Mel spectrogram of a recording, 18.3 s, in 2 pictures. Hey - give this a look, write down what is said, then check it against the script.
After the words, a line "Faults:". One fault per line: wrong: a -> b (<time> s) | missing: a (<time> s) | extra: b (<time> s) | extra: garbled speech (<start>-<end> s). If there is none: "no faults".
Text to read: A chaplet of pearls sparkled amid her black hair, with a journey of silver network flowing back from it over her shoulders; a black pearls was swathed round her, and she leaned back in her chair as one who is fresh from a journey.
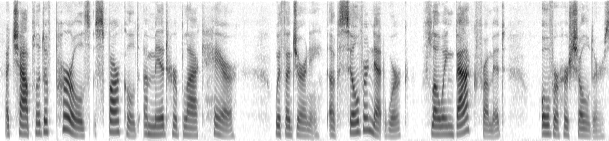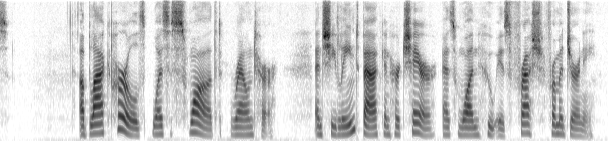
A chaplet of pearls sparkled amid her black hair, with a journey of silver network flowing back from it over her shoulders; a black pearls was swathed round her, and she leaned back in her chair as one who is fresh from a journey.
Faults:
no faults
